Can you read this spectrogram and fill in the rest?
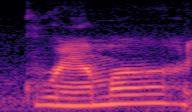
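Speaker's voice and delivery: normal talking voice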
